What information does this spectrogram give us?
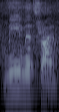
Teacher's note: the noon causes the mem to double, but the noon disappears. Just like in our example in English with in plus legal.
